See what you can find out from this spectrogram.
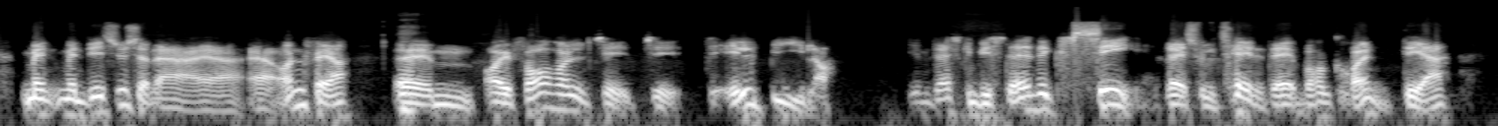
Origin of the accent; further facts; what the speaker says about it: Jutland, Denmark; accent: Jutlandic; her i Jylland, hvor jeg jo, det kan man nok høre på min dialekt for, hvor vi driver Hayan Cars ude fra en gård, som er ligger uden for Hjortshøj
